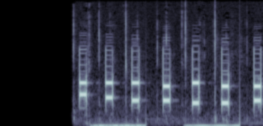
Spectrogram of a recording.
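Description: A phone beeps as numbers are dialled.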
